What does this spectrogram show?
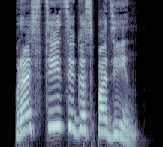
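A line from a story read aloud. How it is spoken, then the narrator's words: Captain's distant shout. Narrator (Russian): крикнул капитан находясь всего в 50 футах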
